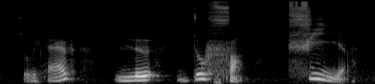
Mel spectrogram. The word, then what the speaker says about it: fille: Fille, la fille, and not fille. So I-double-L-E is pronounced E.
